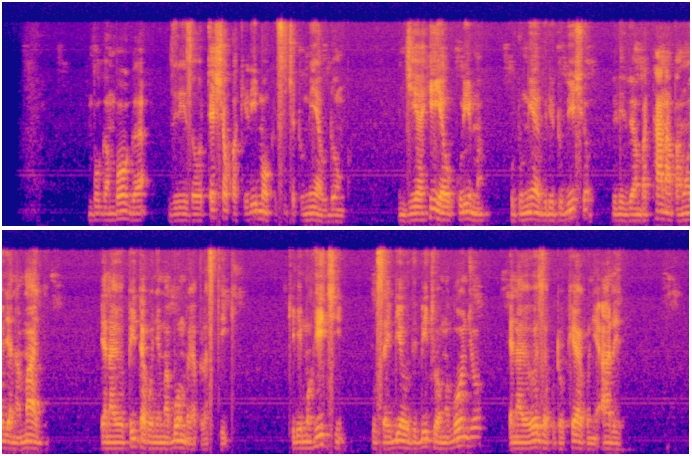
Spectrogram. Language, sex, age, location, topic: Swahili, male, 25-35, Dar es Salaam, agriculture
